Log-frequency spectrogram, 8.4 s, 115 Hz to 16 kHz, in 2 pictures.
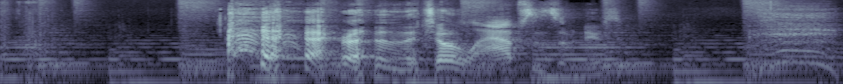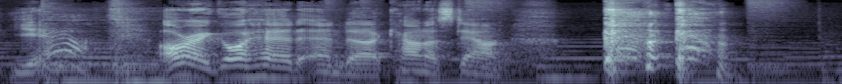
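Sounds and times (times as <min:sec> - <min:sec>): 
harsh rasping coughs into a microphone: 0:01.1 - 0:01.9, 0:07.2 - 0:08.0
laughter: 0:01.1 - 0:02.2
speech: 0:01.5 - 0:03.3, 0:04.3 - 0:07.1.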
